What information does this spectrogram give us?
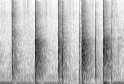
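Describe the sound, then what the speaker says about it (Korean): A handful of people clap in five separate bursts of brief, crisp claps spaced about a third of a second apart, close and fairly loud, with no voices over them. "자 여러분 한번 우리 박수 한번 치고 갑시다"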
